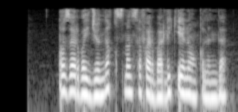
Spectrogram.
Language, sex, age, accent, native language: Uzbek, female, 19-29, Toshkent viloyati, Uzbek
